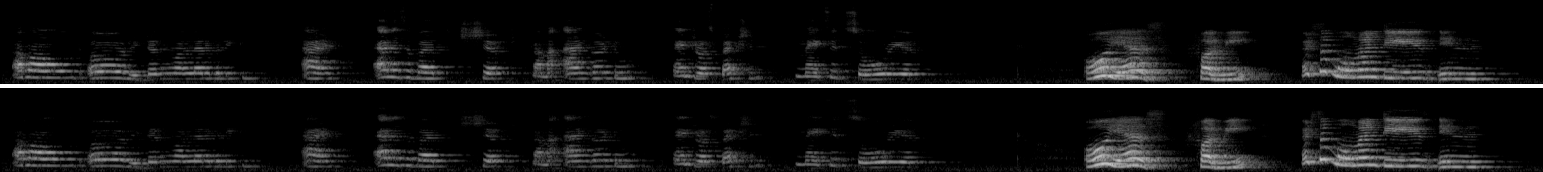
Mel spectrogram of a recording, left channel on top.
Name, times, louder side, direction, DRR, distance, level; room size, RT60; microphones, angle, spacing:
voice 1, 0.1-2.5 3.0-3.4 3.7-6.4 6.7-7.6 8.0-9.3, left 2 dB, 30° left, 4 dB, 0.4 m, -38 dB
voice 2, 10.8-11.6 11.9-12.5 13.0-14.8, right 2 dB, 40° right, 2 dB, 0.5 m, -26 dB
4.5 x 4.4 x 5.9 m, 0.71 s
head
